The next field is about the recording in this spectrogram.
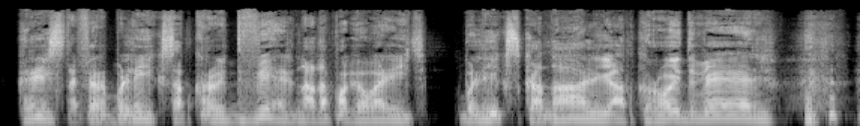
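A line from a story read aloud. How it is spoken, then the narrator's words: Hoarse shouting. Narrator (Russian): хриплые крики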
